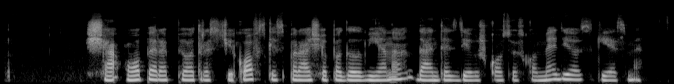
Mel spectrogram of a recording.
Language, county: Lithuanian, Vilnius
